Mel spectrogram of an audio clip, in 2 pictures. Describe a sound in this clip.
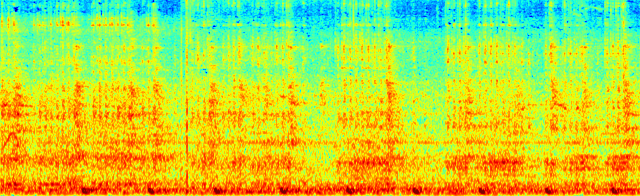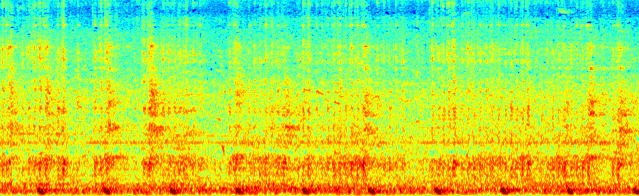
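A roller coaster train clanks steadily along its track in the distance.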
